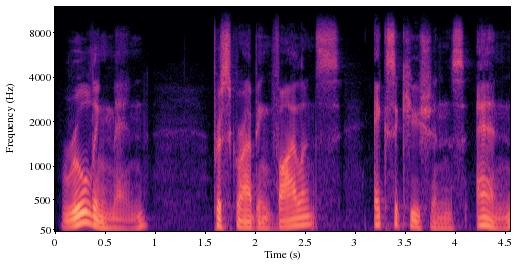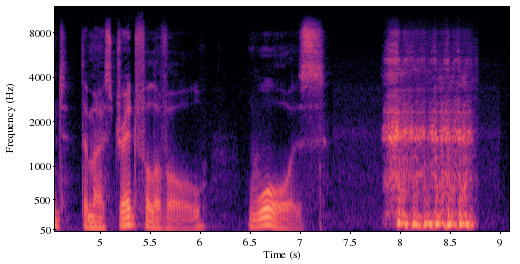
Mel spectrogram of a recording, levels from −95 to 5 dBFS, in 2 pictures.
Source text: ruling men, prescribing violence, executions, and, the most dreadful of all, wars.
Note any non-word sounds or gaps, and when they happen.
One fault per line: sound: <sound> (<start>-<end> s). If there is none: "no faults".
sound: laugh (7.8-8.8 s)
